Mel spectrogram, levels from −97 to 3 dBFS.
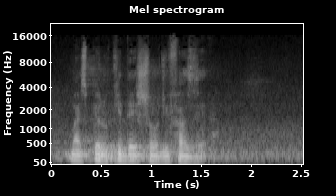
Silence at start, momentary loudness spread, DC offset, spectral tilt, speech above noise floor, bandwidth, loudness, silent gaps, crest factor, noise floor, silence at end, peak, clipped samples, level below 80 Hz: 0 s; 22 LU; under 0.1%; -6.5 dB/octave; 21 dB; 15 kHz; -30 LUFS; none; 18 dB; -49 dBFS; 0 s; -12 dBFS; under 0.1%; -54 dBFS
